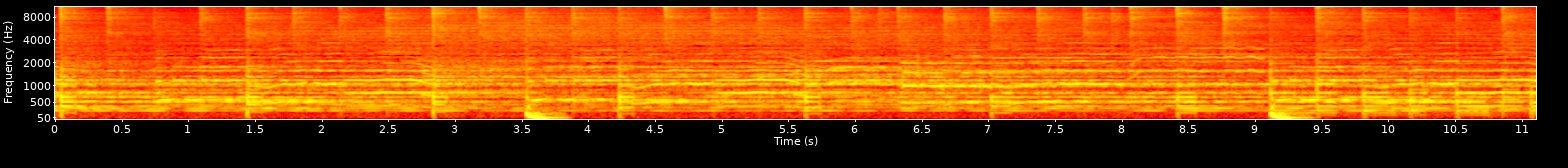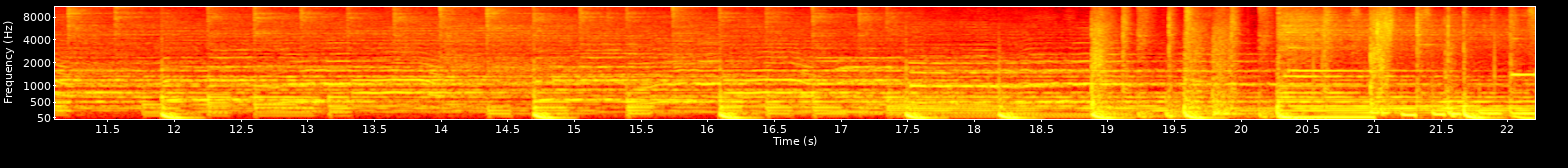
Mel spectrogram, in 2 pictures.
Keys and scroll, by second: 15.3 KP_7, 16.4 KP_1.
